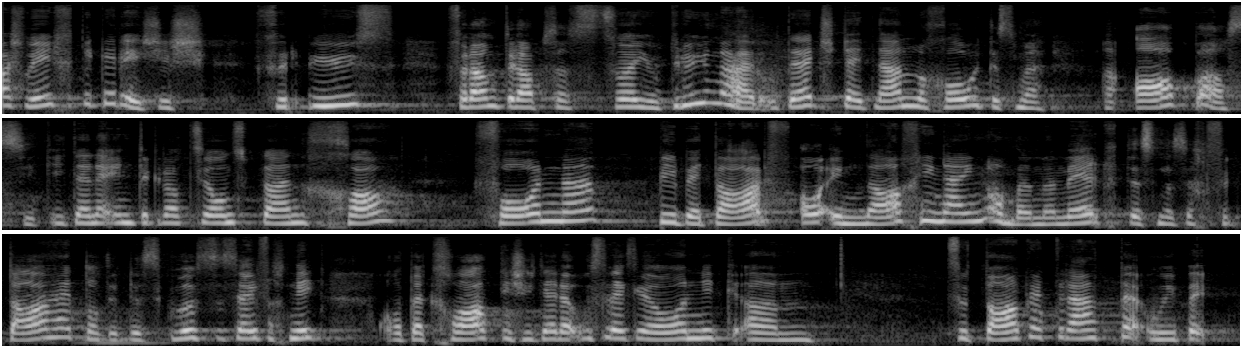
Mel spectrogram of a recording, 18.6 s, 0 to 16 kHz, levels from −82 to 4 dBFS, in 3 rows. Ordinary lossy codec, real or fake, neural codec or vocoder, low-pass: none; fake; codec, 32 kHz, 1.9 kbps, SNAC; 14.4 kHz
